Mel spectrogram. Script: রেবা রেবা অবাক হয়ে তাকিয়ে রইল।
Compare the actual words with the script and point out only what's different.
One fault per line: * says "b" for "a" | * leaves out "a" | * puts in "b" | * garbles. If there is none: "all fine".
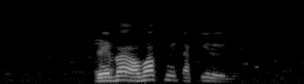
* leaves out "রেবা"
